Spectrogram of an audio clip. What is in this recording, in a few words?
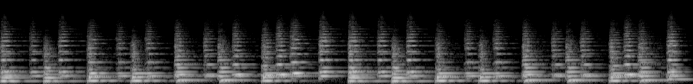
Ostinato Polyrhythmic G Minor 138 bpm, string quartet; VI-VII-i-VII; MIDI Clips; Ableton; Spitfire Audio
